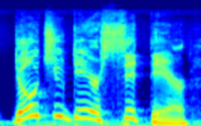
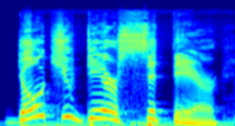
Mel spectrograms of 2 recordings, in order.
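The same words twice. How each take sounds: The two takes are said the same way.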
